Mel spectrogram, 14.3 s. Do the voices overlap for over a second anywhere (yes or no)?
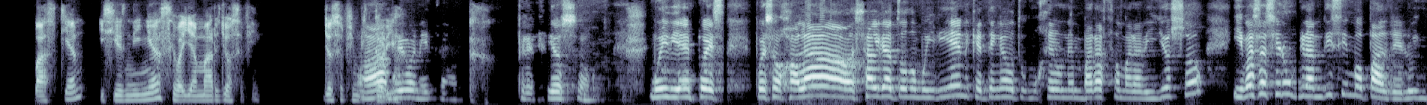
no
